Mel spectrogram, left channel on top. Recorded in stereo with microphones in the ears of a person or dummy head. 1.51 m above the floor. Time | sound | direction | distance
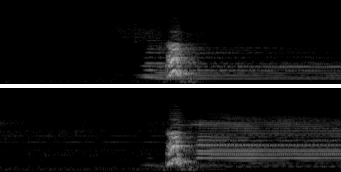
1.6 | a dog barking | 25° left (ahead or behind) | 1.9 m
